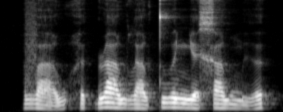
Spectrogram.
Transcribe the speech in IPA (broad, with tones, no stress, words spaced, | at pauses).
vaː˨˩˨whə˨˩k̚ ɹa˨˩w la˨˩wt̪u˧ə̯ɲɛ˨˩ xa˧wmɨ˨˩˦ə̯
